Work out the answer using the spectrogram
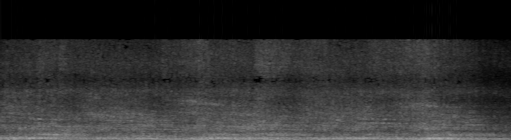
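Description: Electric multiple-unit passenger train passing close by: a steady rush of wheel and rail noise with a low hum, swelling at the start and dropping away near the end.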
